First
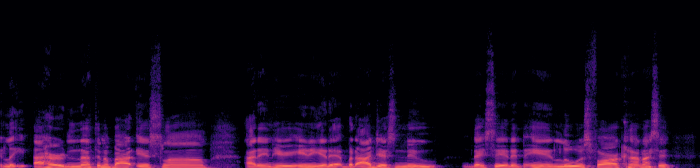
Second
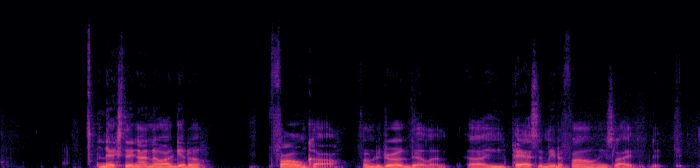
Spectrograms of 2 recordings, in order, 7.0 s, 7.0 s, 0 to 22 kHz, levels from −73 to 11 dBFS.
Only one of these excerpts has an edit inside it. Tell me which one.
first; 1 cut; at 4.7 s

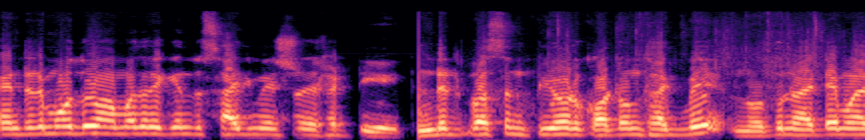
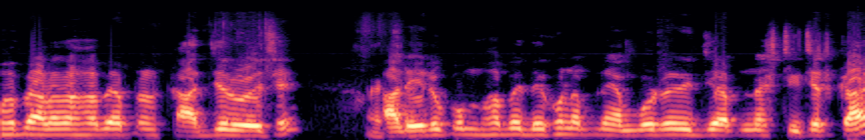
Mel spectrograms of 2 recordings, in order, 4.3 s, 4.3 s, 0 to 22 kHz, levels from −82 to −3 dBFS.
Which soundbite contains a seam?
first; 1 cut; at 2.1 s

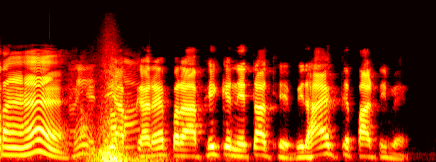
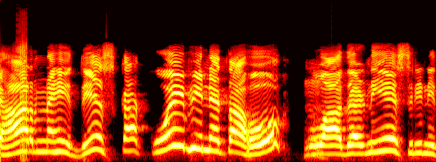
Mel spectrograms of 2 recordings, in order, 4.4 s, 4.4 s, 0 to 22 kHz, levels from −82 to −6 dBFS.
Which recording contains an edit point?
first; 1 cut; at 1.0 s

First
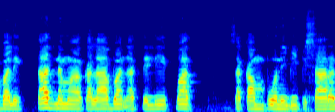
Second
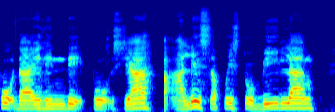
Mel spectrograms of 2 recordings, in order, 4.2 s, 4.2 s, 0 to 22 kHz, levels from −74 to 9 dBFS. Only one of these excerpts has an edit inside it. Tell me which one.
second; 1 cut; at 2.2 s

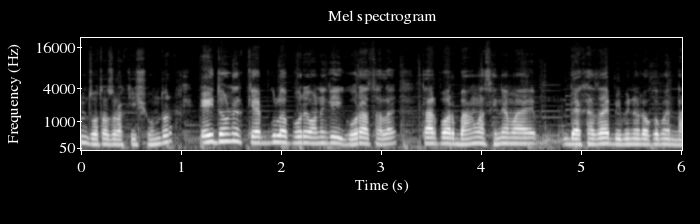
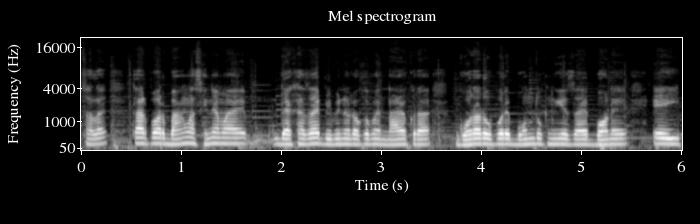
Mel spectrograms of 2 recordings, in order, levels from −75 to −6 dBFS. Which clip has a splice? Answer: first; 1 cut; at 1.0 s

